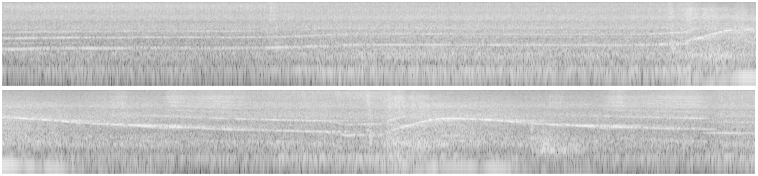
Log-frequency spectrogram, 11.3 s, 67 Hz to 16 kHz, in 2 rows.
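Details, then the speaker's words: 2008 Ford Focus 1.8 petrol, after losing electrical power and jump start: thin whine rising and falling in pitch with throttle blips; suspected alternator, though charge and voltage-drop checks seemed fine. "however there is a port a whining noise coming from the engine bay sounds like it's the alternator"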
